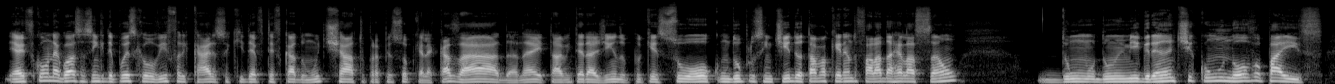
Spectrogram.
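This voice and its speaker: A man's voice: mid-range voice, fairly quick. A man with a Brazilian accent hosting a podcast, telling stories in a rambling, self-correcting way. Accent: Brazilian Portuguese. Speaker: podcast host. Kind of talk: casual interview chat.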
